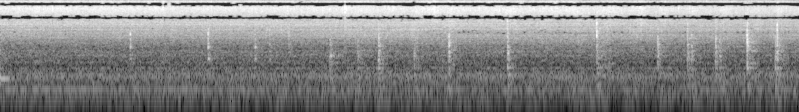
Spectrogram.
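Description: Diced ham and onion sizzling in a nonstick frying pan, stirred with a wooden spatula that clicks and scrapes against the pan now and then, more often in the second half.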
